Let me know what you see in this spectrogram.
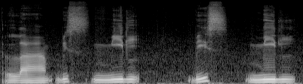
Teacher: লাম হচ্ছে আট নাম্বার মাখরা জিহ্বার আগা তার বরাবর উপরে তার সামনের দাঁতের মানের সাথে লাগায়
